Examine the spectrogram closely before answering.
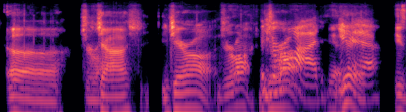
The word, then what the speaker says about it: Gerard: That's how they pronounce his name. Gerard. Gerard. Yeah. He's not American. It's not Jared.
